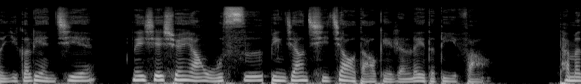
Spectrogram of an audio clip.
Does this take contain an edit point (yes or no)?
yes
